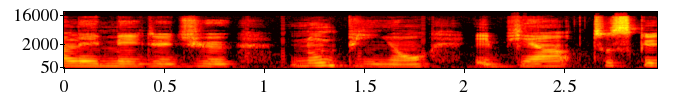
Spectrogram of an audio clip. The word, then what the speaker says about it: Bignon: Aujourd'hui, nous allons nous intéresser à un prénom Bignon. Bignon qui s'écrit B-I-G-N-O-N.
